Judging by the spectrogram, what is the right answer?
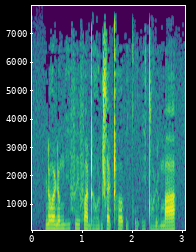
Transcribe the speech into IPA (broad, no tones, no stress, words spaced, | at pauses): ɳɤ ɳɯmi̤fi faɖʱo̤ɖsɛ ʈʰɤʔi̤kʷʼi̤ʔi̤ tɔ̤ɳo̤ma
